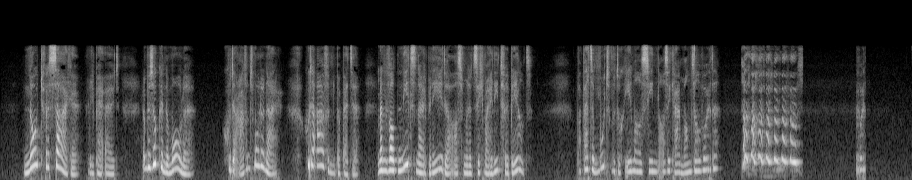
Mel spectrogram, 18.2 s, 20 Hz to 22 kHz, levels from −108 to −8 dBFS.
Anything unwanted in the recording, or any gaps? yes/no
yes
